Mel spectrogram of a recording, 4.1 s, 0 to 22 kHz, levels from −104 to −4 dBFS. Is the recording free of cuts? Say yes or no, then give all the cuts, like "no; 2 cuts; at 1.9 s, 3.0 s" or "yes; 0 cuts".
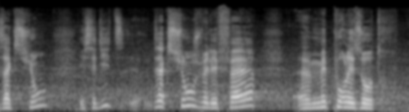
no; 1 cut; at 1.5 s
